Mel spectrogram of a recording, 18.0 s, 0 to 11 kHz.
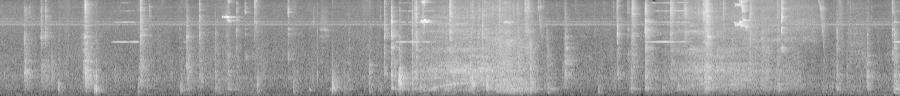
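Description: Small electric go-kart driven by two 12-volt 150-watt permanent-magnet DC motors, whirring as it moves off with a whine that rises and falls about halfway through, among scattered clicks and knocks from the kart and its switches.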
